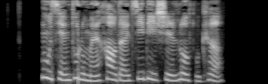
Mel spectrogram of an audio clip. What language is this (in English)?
Chinese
